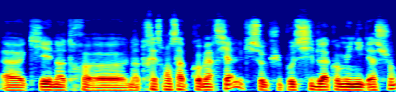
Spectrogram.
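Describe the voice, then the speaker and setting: This man's very deep, low voice moves at a fairly quick pace. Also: quiet background. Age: 20s. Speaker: château co-manager, former bartender. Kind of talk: podcast interview. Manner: hesitant, many filler sounds.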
